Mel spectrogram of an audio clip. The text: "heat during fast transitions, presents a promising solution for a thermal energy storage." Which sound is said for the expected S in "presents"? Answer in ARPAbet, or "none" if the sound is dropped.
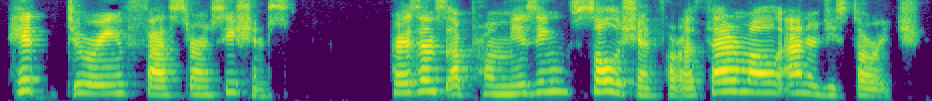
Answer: S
